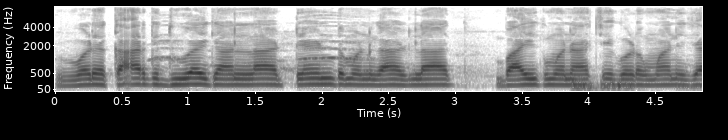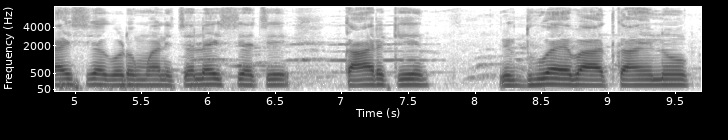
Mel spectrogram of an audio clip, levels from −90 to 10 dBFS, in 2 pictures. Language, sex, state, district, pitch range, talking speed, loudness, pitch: Halbi, male, Chhattisgarh, Bastar, 150-160 Hz, 180 wpm, -20 LUFS, 155 Hz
